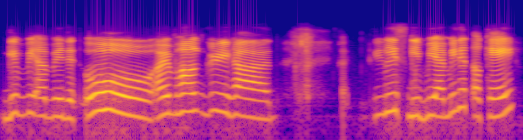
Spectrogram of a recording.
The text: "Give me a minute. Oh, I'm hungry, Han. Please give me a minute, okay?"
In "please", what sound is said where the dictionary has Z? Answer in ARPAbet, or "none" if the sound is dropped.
S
